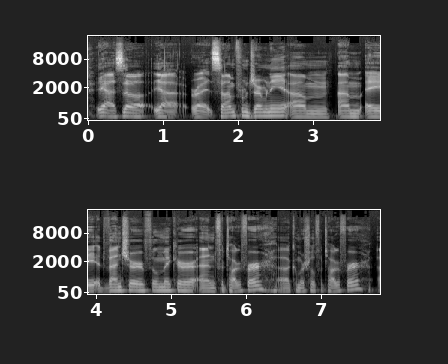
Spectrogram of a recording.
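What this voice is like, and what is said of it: German accent. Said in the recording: “Gotta love the German accent.”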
